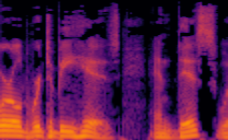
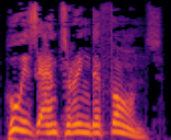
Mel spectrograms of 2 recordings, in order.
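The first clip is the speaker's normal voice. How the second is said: angry demand; 10 semitones higher than usual. A narrator's reading. Angry demand over intercom.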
